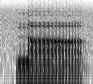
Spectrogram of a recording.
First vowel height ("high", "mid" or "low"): low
